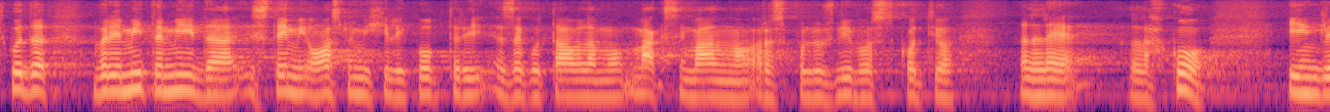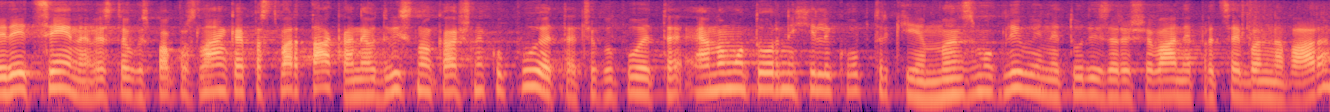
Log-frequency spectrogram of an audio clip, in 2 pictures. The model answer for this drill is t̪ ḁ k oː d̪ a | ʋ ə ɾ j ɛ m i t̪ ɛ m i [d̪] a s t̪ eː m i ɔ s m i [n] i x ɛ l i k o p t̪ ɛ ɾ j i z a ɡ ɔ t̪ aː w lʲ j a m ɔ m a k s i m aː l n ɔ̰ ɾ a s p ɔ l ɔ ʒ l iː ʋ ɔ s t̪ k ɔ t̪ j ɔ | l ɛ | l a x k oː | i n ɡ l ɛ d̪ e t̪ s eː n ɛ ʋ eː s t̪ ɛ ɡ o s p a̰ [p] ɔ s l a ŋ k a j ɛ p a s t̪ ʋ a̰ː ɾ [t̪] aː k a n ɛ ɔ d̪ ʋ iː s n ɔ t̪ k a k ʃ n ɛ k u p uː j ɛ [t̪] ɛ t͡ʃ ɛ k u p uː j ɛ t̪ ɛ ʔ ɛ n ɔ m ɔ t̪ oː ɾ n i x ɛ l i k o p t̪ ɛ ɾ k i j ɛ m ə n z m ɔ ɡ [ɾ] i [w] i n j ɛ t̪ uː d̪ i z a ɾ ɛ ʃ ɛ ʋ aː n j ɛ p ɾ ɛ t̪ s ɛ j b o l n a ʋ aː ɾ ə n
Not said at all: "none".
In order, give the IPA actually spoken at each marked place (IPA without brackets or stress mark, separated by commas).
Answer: d̪, m, p, t̪, t̪, l, w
